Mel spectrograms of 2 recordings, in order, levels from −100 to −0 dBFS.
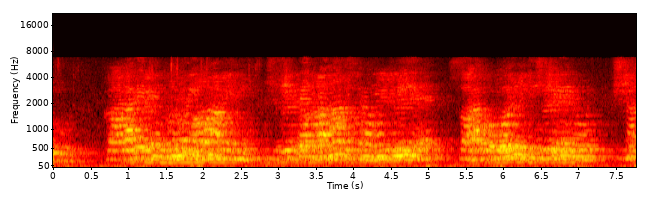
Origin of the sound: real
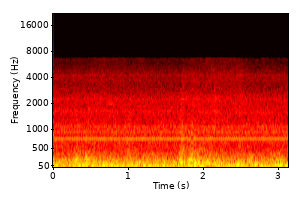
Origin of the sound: real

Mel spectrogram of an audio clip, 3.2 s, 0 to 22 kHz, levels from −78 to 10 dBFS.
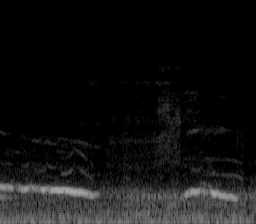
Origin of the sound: fake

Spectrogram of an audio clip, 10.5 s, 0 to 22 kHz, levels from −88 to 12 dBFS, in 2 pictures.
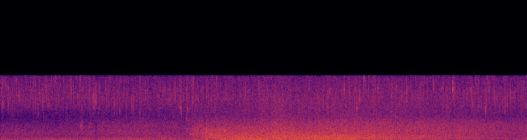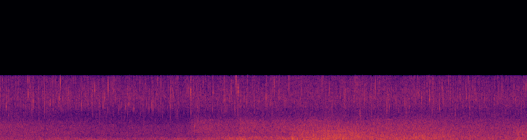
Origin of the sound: real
